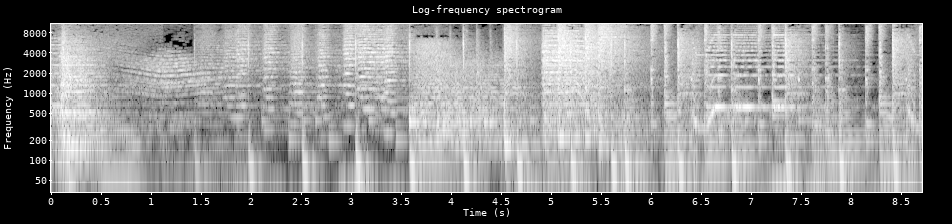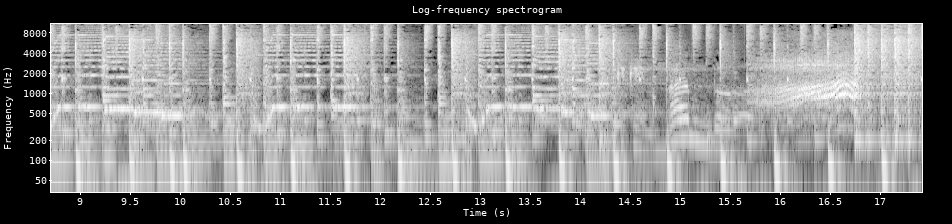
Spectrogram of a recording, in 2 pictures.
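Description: Synthesized car engine sounds from the retro racing video game Pole Position, a steady electronic whine with rising and falling pitch, loud and continuous, mixed with bright beeping tones and squealing bursts.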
